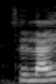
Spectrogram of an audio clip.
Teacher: तो केवल मुंह से हवा निकल रही है, नाक से हवा नहीं निकल रही है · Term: मौखिक स्वर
